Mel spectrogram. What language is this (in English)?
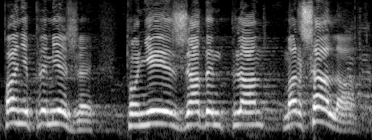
Polish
